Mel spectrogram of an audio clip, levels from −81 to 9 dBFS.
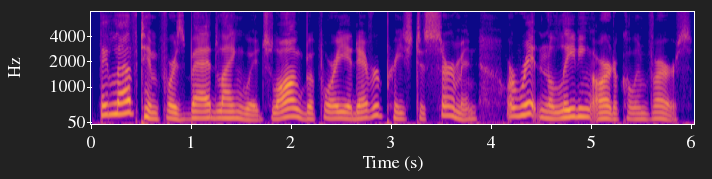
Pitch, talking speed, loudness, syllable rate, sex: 180 Hz, 220 wpm, -18 LUFS, 6.3 syllables/s, female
